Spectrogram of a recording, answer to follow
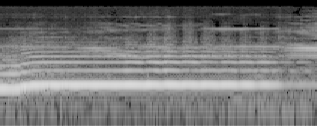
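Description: Instrumental music: a wind instrument slides briefly up into one long steady note, which fades near the end.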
